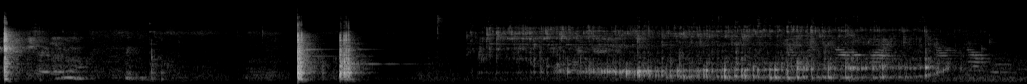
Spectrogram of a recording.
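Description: Metal cocktail shaker: its cap knocks down on the stone counter, two sharp metal clanks with a brief ring follow about three seconds in, then the mixed drink pours from the shaker through its strainer into a glass for about five seconds, the pour's pitch rising slightly near the end as the glass fills.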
